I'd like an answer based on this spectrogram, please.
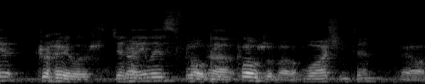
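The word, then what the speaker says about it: Chehalis: from chahalis Washington how do you say it chahalis chahalis closing up Washington yeah it's close and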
